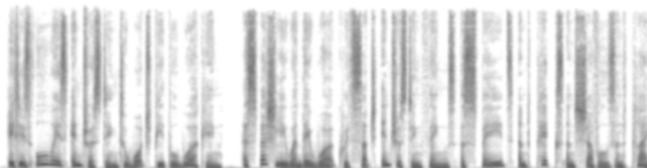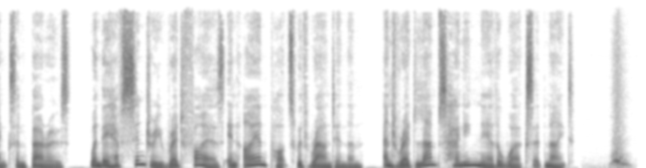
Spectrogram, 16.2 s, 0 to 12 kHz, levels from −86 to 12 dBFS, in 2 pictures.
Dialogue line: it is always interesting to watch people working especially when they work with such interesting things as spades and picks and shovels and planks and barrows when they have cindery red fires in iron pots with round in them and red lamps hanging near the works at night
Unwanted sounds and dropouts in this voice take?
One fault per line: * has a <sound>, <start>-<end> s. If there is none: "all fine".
* has a whoosh, 15.7-16.0 s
